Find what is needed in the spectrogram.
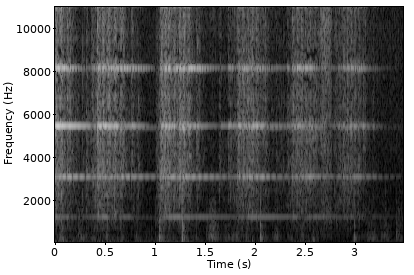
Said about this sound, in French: Ce matin, le réveil a sonné aussitôt qu'un matin d'école.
